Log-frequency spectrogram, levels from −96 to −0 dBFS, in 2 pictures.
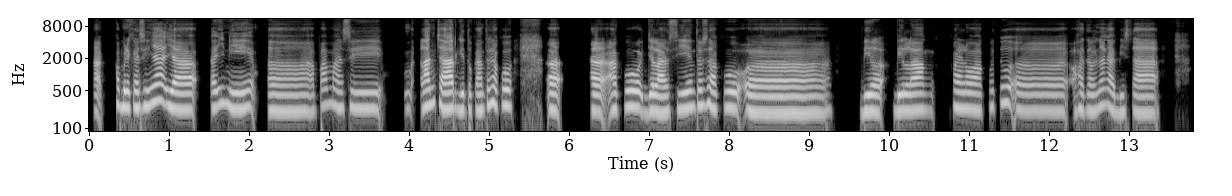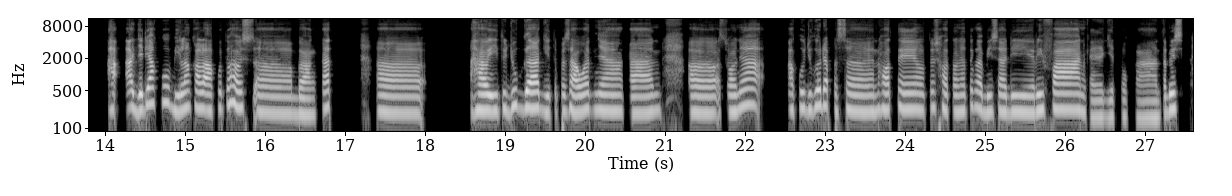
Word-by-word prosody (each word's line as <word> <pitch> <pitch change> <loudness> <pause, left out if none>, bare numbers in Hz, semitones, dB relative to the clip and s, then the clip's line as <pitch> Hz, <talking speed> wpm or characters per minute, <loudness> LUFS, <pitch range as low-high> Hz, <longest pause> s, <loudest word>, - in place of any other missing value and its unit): Ka - - -1 0.2
komunikasinya 255 +5 +2
ya 225 -3 +5 0.2
e - - +2
ini, 235 -2 +1
eee, 210 -2 -1
apa 255 +6 -5
masih 230 -3 -2 0.2
me 225 0 -12
lancar 250 -3 +6
gitu 220 -1 -3
kan, 215 -1 +1
terus 275 -1 +1
aku, 265 -1 +1 0.4
eee 220 -2 +3 0.4
eee, 215 -1 +5
aku 225 +2 -4 0.2
jelasin, 210 +3 +2
terus 255 +2 -2
aku, 235 0 0
eee, 195 0 +2 0.3
bil 205 +1 +2 0.2
bilang 215 0 +1 0.2
kalau 230 -1 +1
aku 220 +2 -3
tuh, 295 0 -2
eee, 210 -2 -3
hotelnya 220 +4 -2
nggak 220 -5 -1
bisa 195 -1 -1 0.7
he - - 0 0.2
eee, - - +5
jadi 285 +6 +3
aku 300 -3 -5
bilang 225 +4 0
kalau 235 -2 +3
aku 230 +2 -10
tuh 290 - 0
harus, 240 -5 +1
eee, 195 -2 -2
berangkat, 185 +6 -1 0.5
eee, 195 -1 0 0.6
hari 215 +1 +4
itu 225 - -4
juga 235 0 +4
gitu 200 0 -5
pesawatnya 210 +1 0
kan. 195 +2 0 0.4
Eee, 195 -1 +1
soalnya 245 +7 0 0.3
aku 220 +2 -4
juga 255 +4 +1
udah 255 - -3
pesen 205 -1 -2
hotel 225 -1 -1
terus 240 +2 -9
hotelnya 210 -2 -3
tuh 210 - -11
gak 225 - 0
bisa 205 +1 -2
di-refund 210 +2 +2
kayak 160 0 -6
gitu 165 +1 -13
kan. 160 -1 -4
Terus, 220 +3 +1
215 Hz, 140 wpm, -23 LUFS, 200-235 Hz, 0.7 s, lancar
